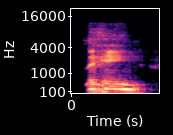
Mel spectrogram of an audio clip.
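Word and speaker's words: Lehane: anybody that ever read a novel from Dennis Lehan. It's a Leane sure I should pronounce his name properly.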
